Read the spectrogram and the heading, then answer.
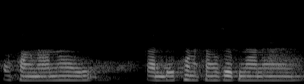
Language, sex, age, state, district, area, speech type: Bodo, female, 30-45, Assam, Chirang, urban, spontaneous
